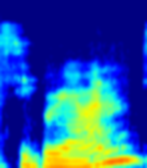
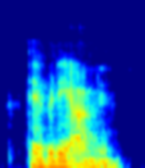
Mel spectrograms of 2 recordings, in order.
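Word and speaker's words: Cebrián: My surname is Cebrian. From American will be more, it will sound like Cebrian, something like that. – Right. – But the way we pronounce this name in Spanish is Cebrian.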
